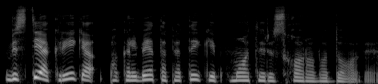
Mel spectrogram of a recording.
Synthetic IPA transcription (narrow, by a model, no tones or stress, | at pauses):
ʋʲɪst̪ʲiɛkɾʲɛɪkʲɛpɐkɐlʲbʲeːt̪ʲɐːpʲiɛt̪ɐɪkɐɪpmoːt̪ʲɛɾʲɪsxoːɾoːʋɐd̪o̰ːʋʲḛː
